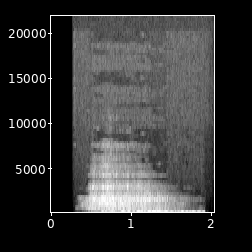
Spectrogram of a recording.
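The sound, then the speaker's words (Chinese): A deep, audible breath drawn in through the nose: one long, steady inhale lasting about a second and a half, breathy and full, with nothing else alongside it. “你甚至可以大声的深呼吸，大概身边的人都可以听到的那种程度。从鼻子吸气进来，”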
